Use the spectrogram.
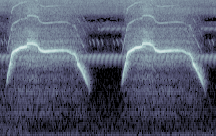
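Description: A person whistles two long, clear calls, each sliding up, holding, then dropping away, with a short pause between them. The whistles are loud and close, with no other sounds.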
